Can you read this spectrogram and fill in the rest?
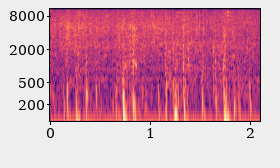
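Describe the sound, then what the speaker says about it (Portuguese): Hooves of a blue roan Nokota horse clip-clop at a steady walking rhythm in Red Dead Redemption, about four even beats across a couple of seconds, moderately close with low game ambience underneath. "Vamos aqui com o nosso super cavalo."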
